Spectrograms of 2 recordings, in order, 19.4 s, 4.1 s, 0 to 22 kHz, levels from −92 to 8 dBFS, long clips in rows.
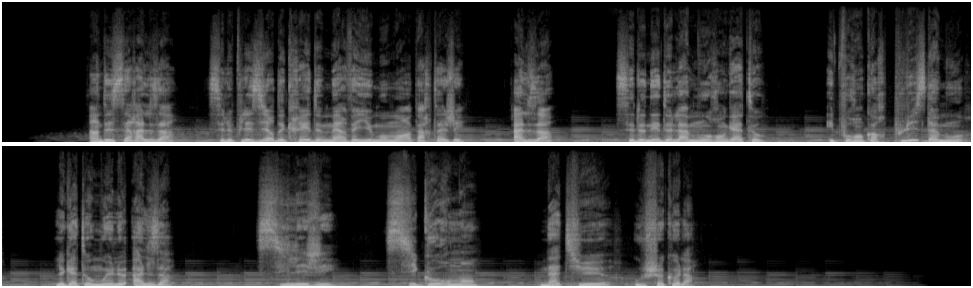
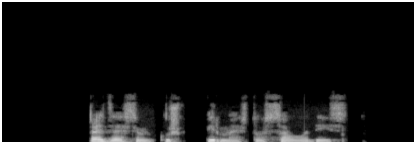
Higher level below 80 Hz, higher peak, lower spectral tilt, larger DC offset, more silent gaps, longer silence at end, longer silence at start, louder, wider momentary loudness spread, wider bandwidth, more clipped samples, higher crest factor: second, -68 dBFS vs -60 dBFS; about the same, -4 dBFS vs -2 dBFS; second, -4.5 dB/octave vs -6 dB/octave; neither; second, none vs 1.55-1.59 s, 1.86-2.04 s; first, 1.85 s vs 0.7 s; about the same, 0.9 s vs 0.9 s; second, -26 LUFS vs -19 LUFS; first, 19 LU vs 11 LU; first, 19.5 kHz vs 7.8 kHz; neither; about the same, 22 dB vs 18 dB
